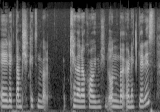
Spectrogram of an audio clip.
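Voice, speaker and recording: A woman talks at a fairly quick pace. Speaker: content creator. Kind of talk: Q&A vlog. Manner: fast.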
